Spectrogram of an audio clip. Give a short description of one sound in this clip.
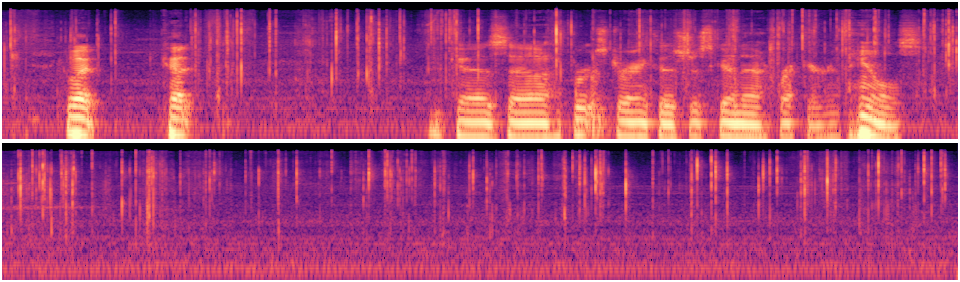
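A plastic wrapper crinkles as hands tear it open.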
